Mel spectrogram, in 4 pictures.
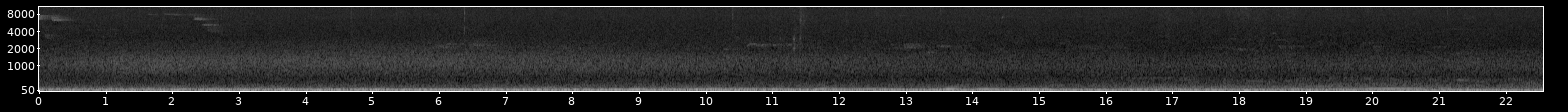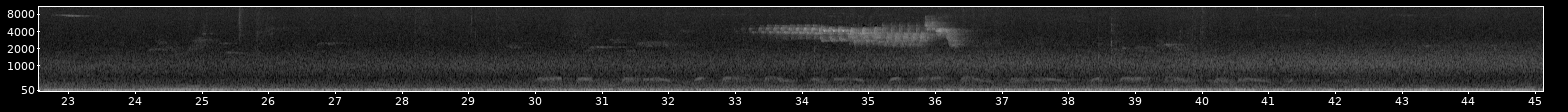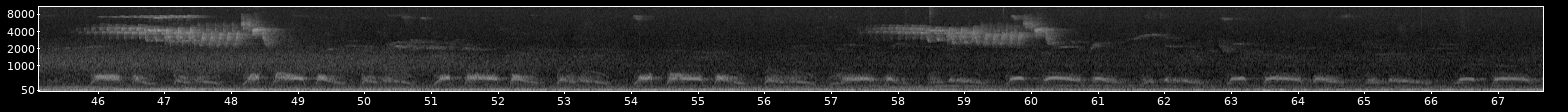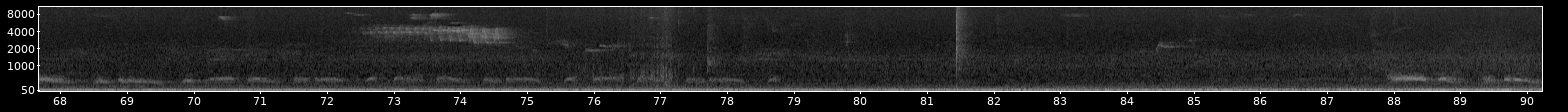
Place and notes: Holt County Park, Edgefield Hill, Holt - Holt County Park
Holt Country Park is set in 100 acres of mixed woodland. Bird noise, distant traffic rumble, aircraft passes overhead.
Recorded with a Zoom H1n with 2 Clippy EM272 mics arranged in spaced AB.
East of England, England, United Kingdom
